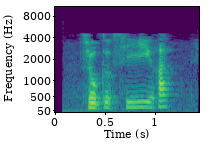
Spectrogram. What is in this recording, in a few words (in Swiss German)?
"zucker siire", alsace; vin; bonbon anglais sucréacide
